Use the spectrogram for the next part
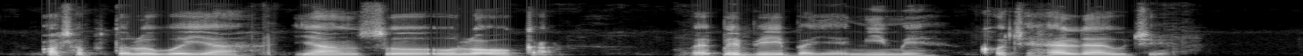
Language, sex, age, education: Igbo, male, 15-29, tertiary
